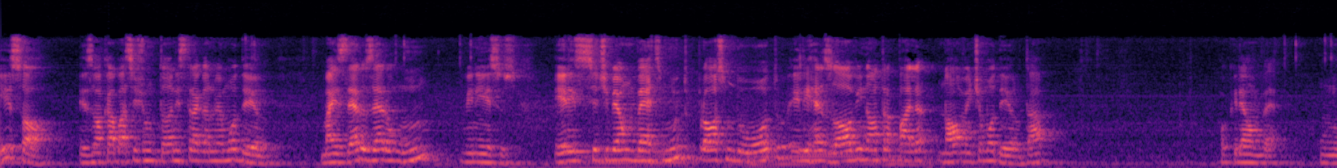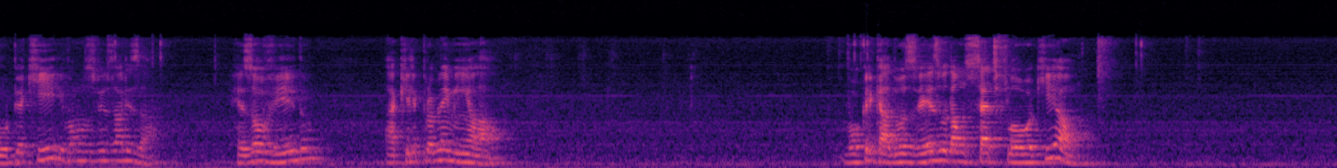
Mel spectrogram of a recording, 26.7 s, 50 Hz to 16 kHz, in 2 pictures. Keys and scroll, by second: 11.8 KP_0.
